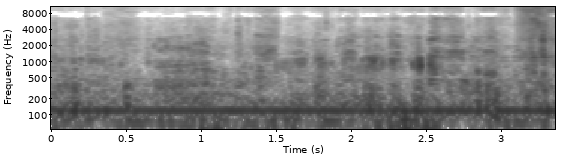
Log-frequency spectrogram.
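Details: French Bulldog puppies from a litter playing in a green yard at Rosebull Kennel on a sunny December 1: soft whimpers and grunts scattered through the clip over a steady low hum, with a person talking nearby.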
